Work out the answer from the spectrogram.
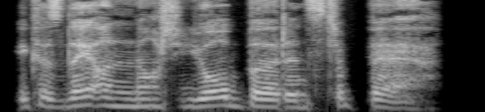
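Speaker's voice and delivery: angry snarl. Reading a tense argument aloud, a character refuses help: snarling. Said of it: "he snarled".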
